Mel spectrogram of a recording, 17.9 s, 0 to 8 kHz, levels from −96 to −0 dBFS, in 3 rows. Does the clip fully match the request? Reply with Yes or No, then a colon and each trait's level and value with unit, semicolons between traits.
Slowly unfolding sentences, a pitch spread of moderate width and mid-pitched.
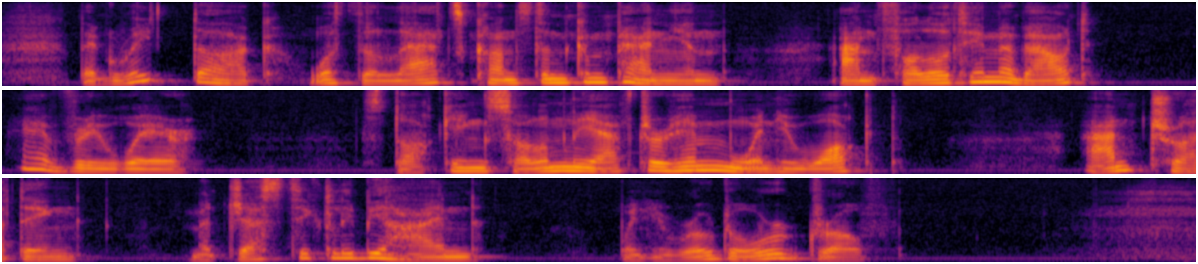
No: slow, 95 wpm; average, 5.0 semitones; low, 120 Hz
